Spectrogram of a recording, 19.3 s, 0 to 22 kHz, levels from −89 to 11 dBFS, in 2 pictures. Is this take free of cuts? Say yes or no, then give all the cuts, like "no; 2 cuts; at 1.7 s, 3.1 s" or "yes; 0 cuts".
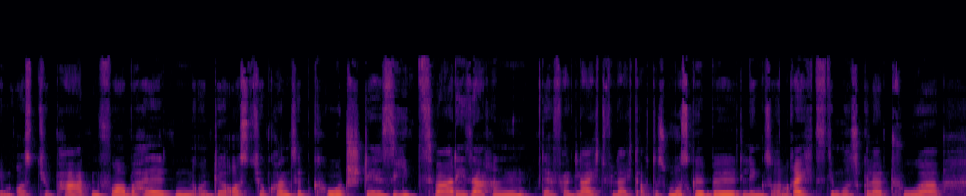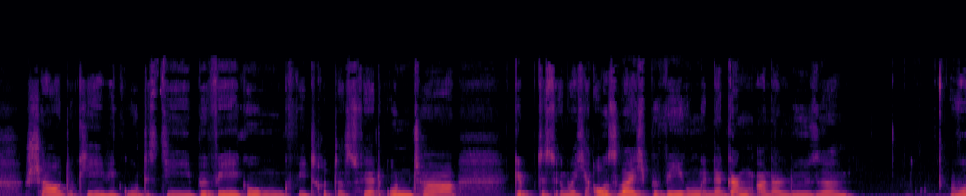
yes; 0 cuts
